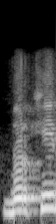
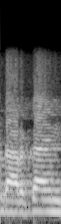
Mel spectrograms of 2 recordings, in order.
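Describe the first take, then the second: First: The name ends with a 'keem' sound. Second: The name ends with a 'kime' sound. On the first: This is the usual Hindi way of saying it. "Mostly हम लोग दुर्खीम ही बोलते हैं" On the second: This is the English way of saying it. "English का pronunciation ... डरखाइम कहा जाता है"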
